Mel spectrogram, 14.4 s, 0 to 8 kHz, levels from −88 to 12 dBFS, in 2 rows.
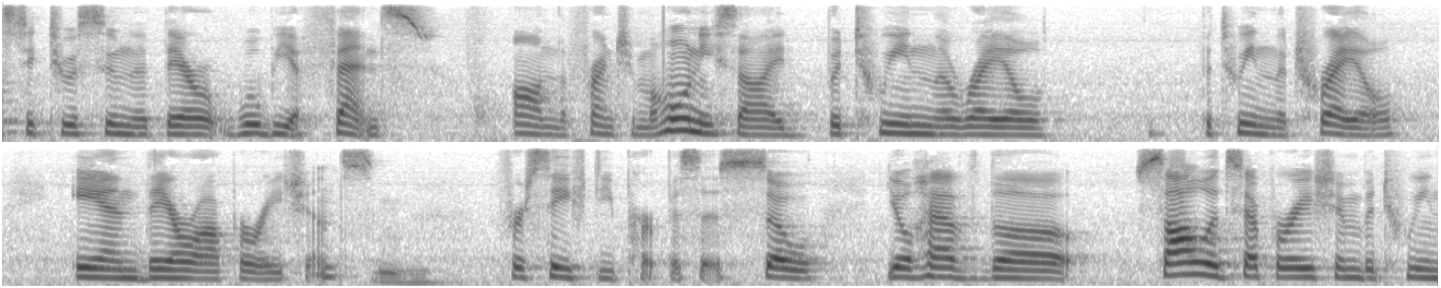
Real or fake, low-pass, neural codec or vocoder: real; 7.2 kHz; none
